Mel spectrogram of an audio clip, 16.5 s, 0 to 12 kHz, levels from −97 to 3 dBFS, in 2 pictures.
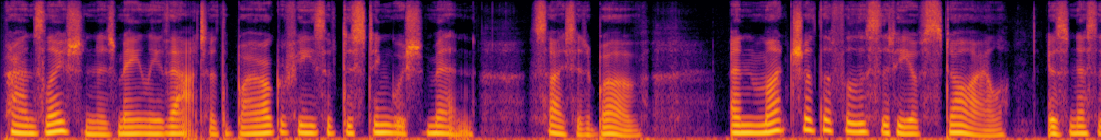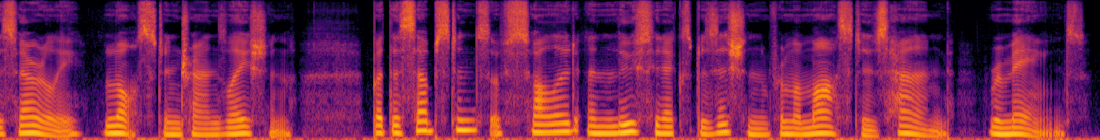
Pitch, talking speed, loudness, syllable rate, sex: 170 Hz, 140 wpm, -18 LUFS, 4.8 syllables/s, female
